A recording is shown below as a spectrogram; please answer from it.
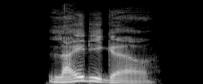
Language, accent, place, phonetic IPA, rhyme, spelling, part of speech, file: German, Germany, Berlin, [ˈlaɪ̯dɪɡɐ], -aɪ̯dɪɡɐ, leidiger, adjective, De-leidiger.ogg
- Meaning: 1. comparative degree of leidig 2. inflection of leidig: strong/mixed nominative masculine singular 3. inflection of leidig: strong genitive/dative feminine singular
